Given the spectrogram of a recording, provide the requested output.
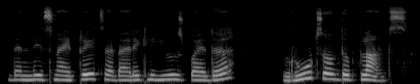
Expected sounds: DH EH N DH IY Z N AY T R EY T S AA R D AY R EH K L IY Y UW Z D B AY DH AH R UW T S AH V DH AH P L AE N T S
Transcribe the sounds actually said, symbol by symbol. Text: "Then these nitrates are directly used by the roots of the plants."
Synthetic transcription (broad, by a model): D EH N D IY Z N AY T R EY T S AA R D AY R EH K L IY Y UW Z D B AY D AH R UW T S AH V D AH P L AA N T S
